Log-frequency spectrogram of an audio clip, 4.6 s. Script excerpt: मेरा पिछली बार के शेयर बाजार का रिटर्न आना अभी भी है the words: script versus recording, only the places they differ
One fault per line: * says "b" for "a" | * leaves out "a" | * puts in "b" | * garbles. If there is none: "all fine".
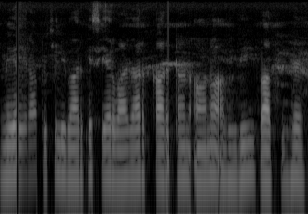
* puts in "बाकी"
